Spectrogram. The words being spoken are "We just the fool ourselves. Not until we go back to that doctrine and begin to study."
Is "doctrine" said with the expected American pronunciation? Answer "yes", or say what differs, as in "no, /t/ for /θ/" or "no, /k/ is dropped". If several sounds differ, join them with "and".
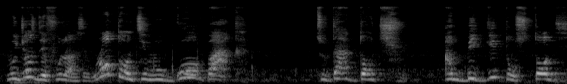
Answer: no, /k/ is dropped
